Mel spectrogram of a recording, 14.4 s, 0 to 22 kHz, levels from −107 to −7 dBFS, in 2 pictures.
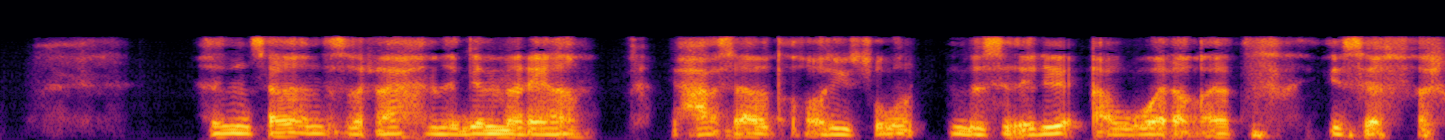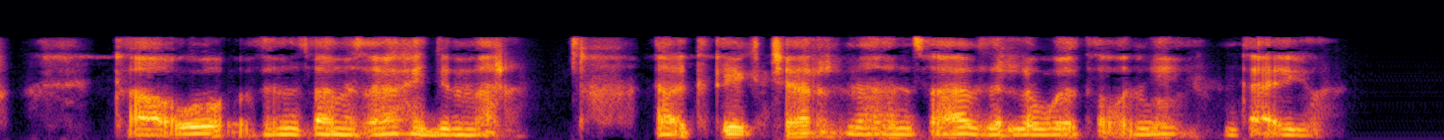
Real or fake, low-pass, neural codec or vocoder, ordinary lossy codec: fake; 7.2 kHz; codec, 16 kHz, 2 kbps, FreqCodec, smaller model; MP3, 64 kbps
